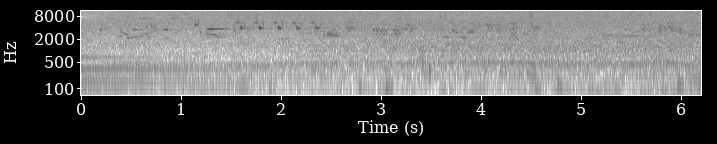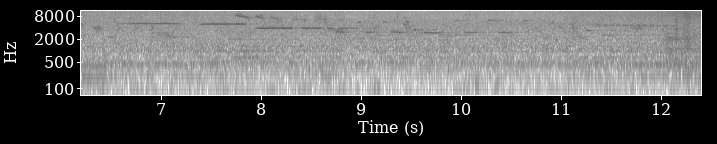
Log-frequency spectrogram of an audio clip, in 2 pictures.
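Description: Honey bees buzzing in a steady mass, with scattered short high chirps above the buzz.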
